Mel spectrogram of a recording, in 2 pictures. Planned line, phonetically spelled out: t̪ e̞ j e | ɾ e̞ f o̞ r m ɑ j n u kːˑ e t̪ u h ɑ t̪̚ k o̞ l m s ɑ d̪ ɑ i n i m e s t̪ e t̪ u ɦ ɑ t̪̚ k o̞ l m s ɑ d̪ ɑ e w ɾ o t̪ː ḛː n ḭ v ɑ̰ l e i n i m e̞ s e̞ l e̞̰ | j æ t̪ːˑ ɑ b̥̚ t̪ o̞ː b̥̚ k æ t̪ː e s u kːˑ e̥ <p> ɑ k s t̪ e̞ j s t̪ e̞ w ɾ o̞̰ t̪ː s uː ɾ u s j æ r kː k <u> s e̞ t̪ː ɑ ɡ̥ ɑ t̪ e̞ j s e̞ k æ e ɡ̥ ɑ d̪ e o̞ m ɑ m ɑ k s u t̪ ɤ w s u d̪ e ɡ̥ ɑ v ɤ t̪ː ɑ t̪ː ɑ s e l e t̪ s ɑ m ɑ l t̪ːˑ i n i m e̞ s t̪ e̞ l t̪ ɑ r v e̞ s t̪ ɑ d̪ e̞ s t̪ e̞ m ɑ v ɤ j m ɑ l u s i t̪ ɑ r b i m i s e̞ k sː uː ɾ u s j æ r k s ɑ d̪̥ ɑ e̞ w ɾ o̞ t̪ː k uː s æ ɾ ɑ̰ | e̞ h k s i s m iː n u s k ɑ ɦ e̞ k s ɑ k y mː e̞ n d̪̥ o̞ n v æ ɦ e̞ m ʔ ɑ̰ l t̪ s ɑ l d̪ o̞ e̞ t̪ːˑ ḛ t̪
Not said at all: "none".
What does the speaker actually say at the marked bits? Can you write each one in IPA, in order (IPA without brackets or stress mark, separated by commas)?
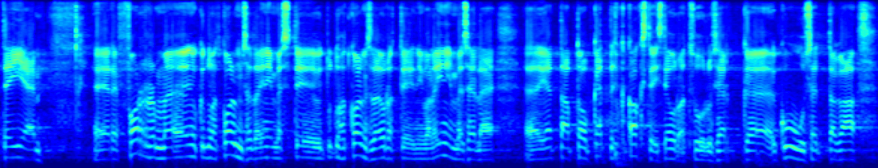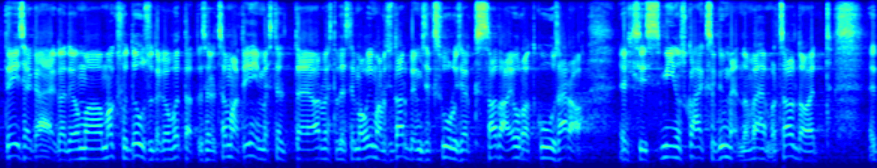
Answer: k, uː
